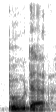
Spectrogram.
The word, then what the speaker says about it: Buddha: 我们中国文化里面的佛 Buddha Buddha Buddha 这个 H 不发音， OK Buddha。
